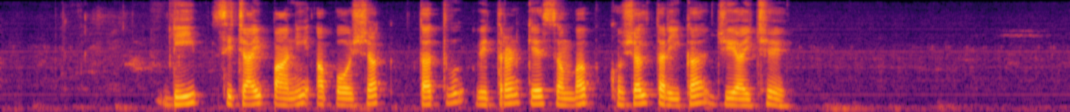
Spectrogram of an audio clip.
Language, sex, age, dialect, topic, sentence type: Maithili, male, 18-24, Eastern / Thethi, agriculture, statement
